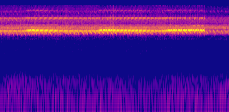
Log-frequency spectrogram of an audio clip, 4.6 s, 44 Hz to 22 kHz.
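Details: Bell crickets in autumn at Sanuki, Chiba, Japan, recorded with ZOOM H6 and TASCAM DR-05X: a bright, high ringing trill repeated three times, each phrase swelling then stopping abruptly, with a faint chirping chorus between.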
